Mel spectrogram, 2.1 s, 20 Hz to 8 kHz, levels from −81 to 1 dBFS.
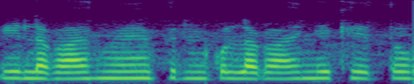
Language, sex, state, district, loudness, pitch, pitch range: Hindi, female, Jharkhand, Sahebganj, -16 LUFS, 230 Hz, 225-235 Hz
